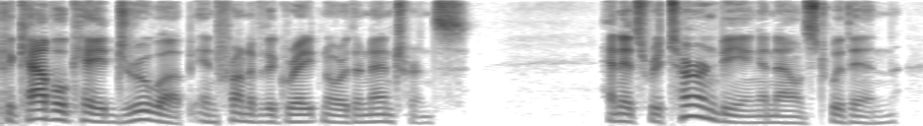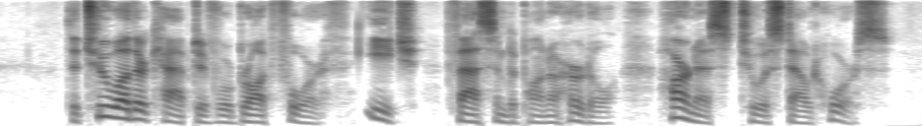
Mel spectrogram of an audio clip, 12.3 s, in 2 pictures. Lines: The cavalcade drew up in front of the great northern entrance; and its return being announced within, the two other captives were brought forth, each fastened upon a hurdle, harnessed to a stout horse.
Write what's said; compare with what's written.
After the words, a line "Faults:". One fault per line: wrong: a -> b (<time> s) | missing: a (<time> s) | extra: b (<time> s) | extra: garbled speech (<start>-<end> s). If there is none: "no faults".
The cavalcade drew up in front of the great northern entrance; and its return being announced within, the two other captive were brought forth, each fastened upon a hurdle, harnessed to a stout horse.
Faults:
wrong: captives -> captive (7.1 s)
